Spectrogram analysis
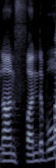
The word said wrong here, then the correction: fungible: Fungible. Fungible. – Non-fungible. For sure. – I assume that's how you say it.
